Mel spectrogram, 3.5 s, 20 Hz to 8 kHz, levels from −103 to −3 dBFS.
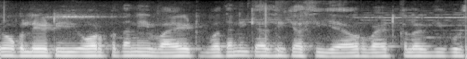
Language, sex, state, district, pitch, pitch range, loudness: Hindi, male, Haryana, Jhajjar, 140 Hz, 135-145 Hz, -18 LUFS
